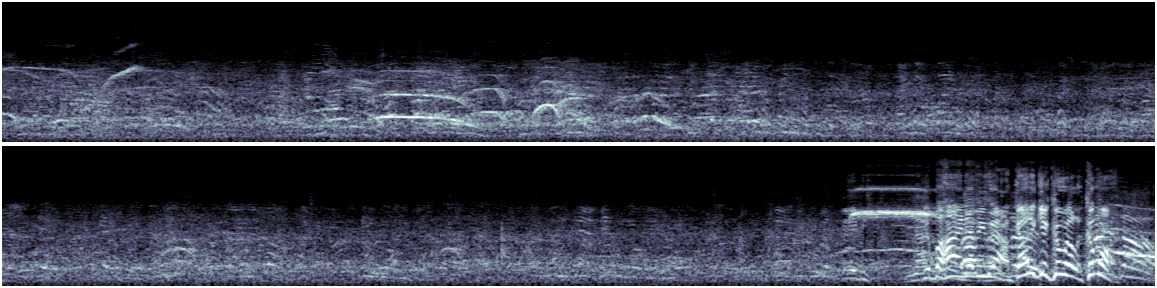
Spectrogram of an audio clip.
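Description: A large crowd murmurs and shouts in an echoing arena.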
